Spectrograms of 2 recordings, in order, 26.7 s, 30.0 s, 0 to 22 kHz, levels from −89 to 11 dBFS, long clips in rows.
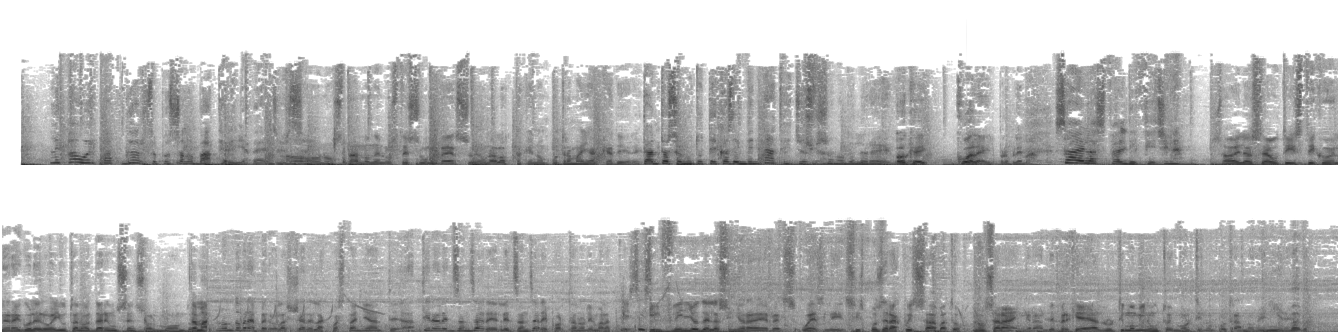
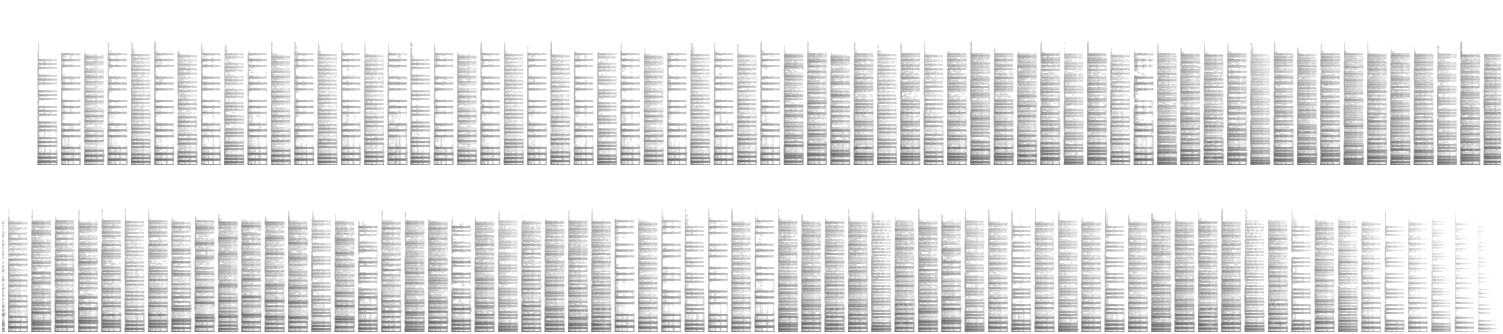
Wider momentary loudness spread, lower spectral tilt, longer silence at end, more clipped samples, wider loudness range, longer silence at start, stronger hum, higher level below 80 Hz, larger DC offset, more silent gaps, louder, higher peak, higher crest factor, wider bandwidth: about the same, 7 LU vs 5 LU; first, -5 dB/octave vs -1.5 dB/octave; about the same, 0 s vs 0.05 s; neither; about the same, 3 LU vs 3 LU; about the same, 0.2 s vs 0.3 s; neither; first, -28 dBFS vs -52 dBFS; second, under 0.1% vs 0.7%; neither; first, -17 LUFS vs -37 LUFS; first, 0 dBFS vs -18 dBFS; about the same, 16 dB vs 20 dB; about the same, 15.5 kHz vs 16.5 kHz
